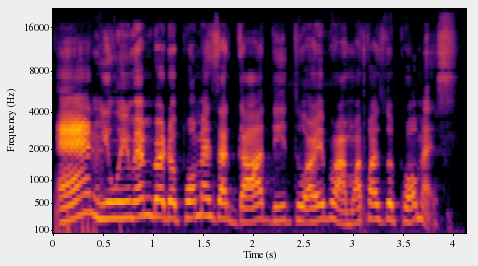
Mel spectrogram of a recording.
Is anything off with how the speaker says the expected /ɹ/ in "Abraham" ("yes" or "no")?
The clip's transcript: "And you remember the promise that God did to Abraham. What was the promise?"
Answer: no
